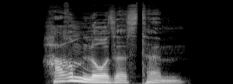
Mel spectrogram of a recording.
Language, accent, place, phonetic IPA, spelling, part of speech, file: German, Germany, Berlin, [ˈhaʁmloːzəstəm], harmlosestem, adjective, De-harmlosestem.ogg
- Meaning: strong dative masculine/neuter singular superlative degree of harmlos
